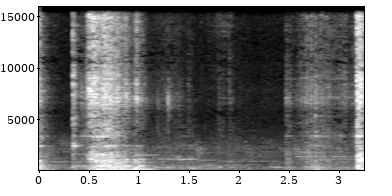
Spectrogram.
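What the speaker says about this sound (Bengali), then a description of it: "মটরগুলোকে ভেজে নিচ্ছি" Peas being roasted in hot sand in a pan, a dry gritty scraping and rattling that swells in a couple of bursts and then eases, close and without talk.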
